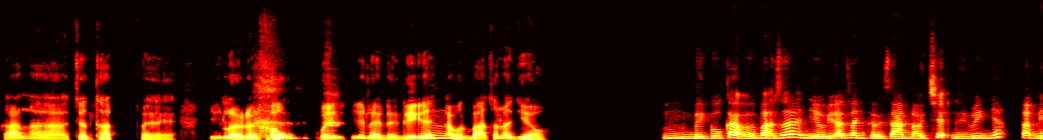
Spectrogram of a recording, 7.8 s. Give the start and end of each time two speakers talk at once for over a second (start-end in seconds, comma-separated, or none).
none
